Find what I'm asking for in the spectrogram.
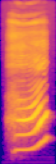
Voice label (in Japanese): "haa", voice, reaction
